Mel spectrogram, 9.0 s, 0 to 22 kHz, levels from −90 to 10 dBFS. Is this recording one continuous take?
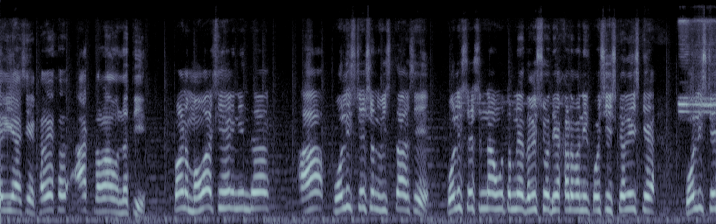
yes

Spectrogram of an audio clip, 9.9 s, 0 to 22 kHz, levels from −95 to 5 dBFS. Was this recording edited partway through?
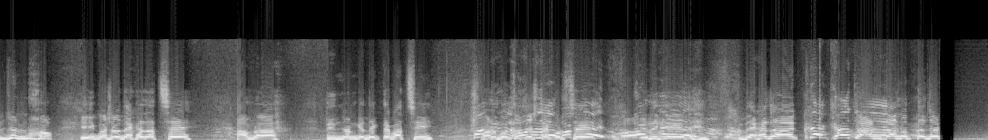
no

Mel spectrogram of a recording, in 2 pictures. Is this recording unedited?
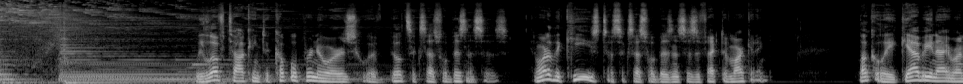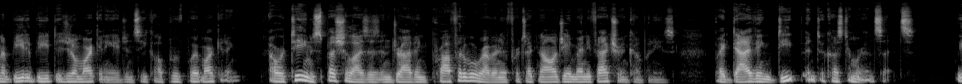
no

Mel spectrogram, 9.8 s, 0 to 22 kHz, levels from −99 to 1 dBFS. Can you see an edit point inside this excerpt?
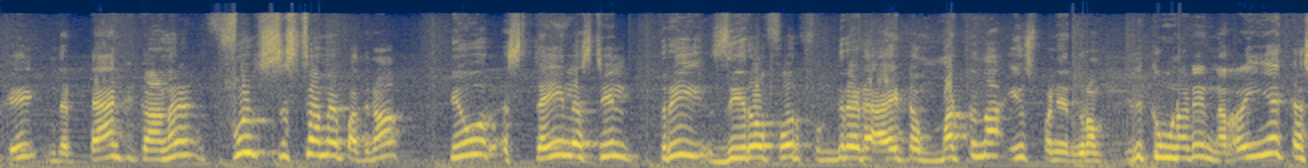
yes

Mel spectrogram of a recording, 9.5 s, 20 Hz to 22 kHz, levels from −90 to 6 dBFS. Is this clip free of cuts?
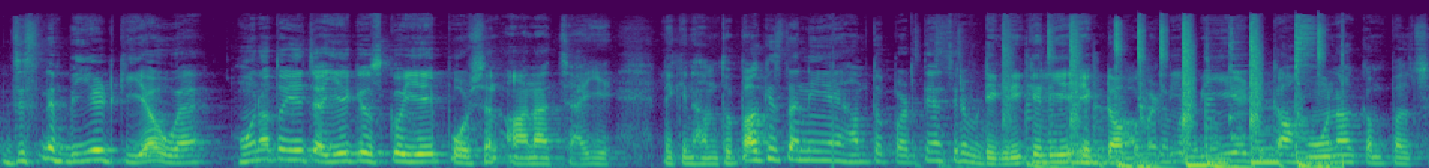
no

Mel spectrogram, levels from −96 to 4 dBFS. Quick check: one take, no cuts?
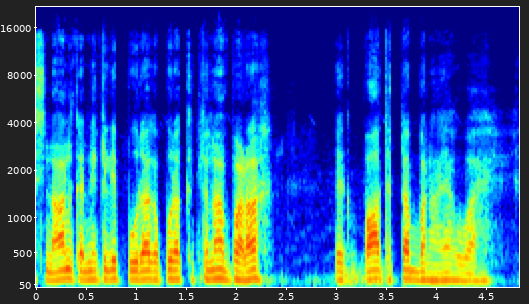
yes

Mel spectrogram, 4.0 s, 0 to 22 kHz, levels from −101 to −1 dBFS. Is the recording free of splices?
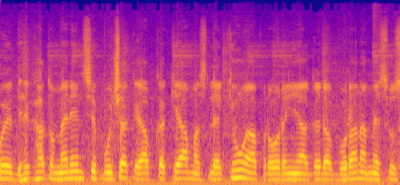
yes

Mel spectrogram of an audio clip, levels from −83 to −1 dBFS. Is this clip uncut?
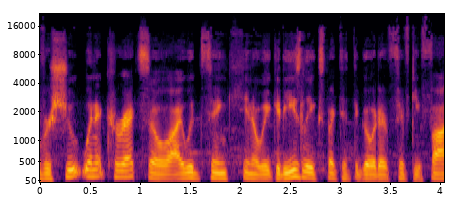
yes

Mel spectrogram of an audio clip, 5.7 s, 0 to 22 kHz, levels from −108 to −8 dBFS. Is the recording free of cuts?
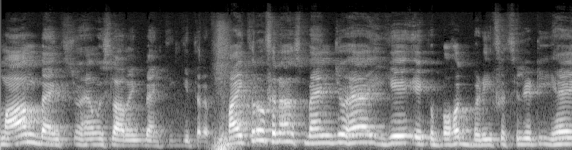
no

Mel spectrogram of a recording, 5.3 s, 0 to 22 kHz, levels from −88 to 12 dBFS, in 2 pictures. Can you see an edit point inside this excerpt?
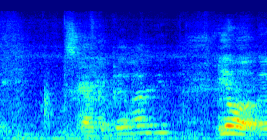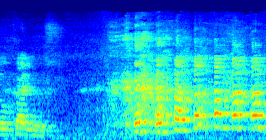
yes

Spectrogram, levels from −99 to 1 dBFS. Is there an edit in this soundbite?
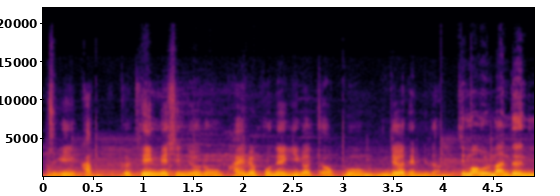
yes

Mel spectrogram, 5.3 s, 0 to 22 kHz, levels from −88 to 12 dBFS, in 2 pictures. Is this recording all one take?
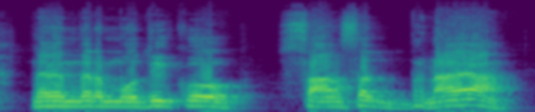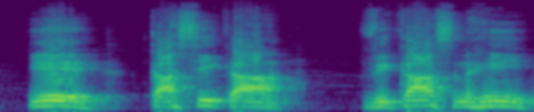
yes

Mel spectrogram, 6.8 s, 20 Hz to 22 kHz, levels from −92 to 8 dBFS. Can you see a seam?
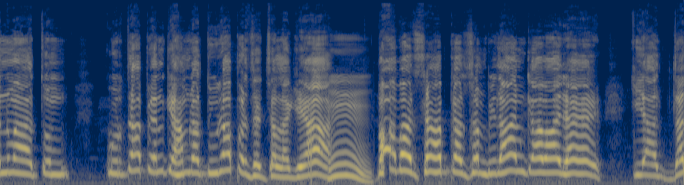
yes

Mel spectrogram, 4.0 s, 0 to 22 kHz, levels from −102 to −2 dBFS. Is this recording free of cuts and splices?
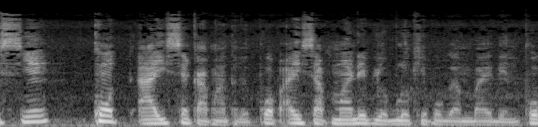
yes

